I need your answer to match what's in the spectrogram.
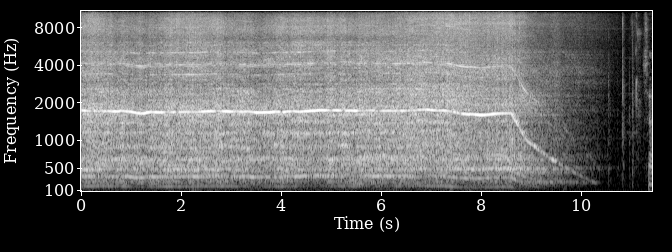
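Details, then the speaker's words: Oreck XL Classic vacuum, over 20 years old, after replacing the original brush roll with failing, noisy bearings: steady clean motor whine at one pitch, no rattle or chatter, smooth wind-down at switch-off; bearing noise gone, runs healthy. "good to me no more bearing spaz out sounds seems like it's working a little better too"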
